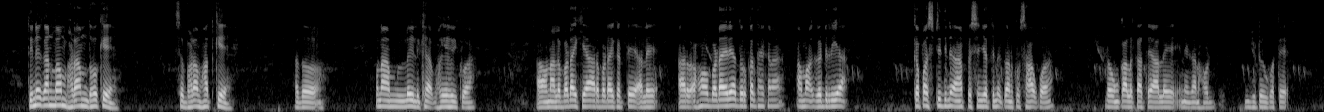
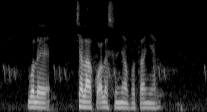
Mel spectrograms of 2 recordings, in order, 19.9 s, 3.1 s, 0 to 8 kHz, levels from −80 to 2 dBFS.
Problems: none marked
